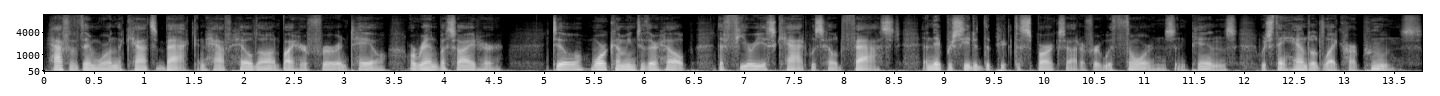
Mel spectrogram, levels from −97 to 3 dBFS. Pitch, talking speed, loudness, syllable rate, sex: 90 Hz, 225 wpm, -22 LUFS, 5.0 syllables/s, male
